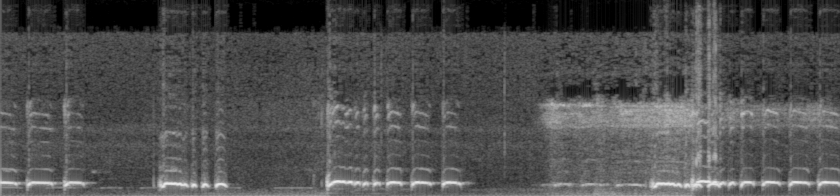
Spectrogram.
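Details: Zebra dove singing, played to coax a silent dove back into song: repeated bursts of quick rolling coos, each phrase a rapid string of bubbly notes, with a faint hiss between phrases.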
